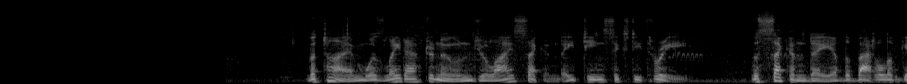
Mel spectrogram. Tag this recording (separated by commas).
Speech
